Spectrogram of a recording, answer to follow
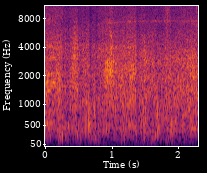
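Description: Wind buffeting the microphone: a steady, rough rushing noise.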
